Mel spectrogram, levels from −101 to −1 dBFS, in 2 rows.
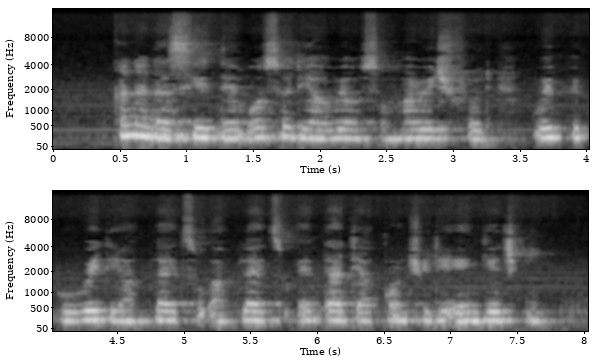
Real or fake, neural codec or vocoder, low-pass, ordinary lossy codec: real; none; 14.4 kHz; AAC, 48 kbps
